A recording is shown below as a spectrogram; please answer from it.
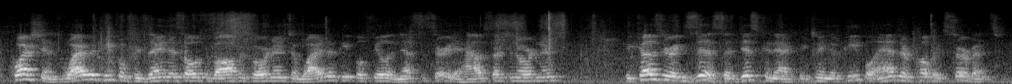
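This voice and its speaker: A man's voice: mid-range voice, creaky, darkish tone. American man reading formally, roomy distant sound. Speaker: citizen presenter at a county commissioners meeting. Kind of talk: formal public statement read from prepared text. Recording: roomy, distant microphone, faint background noise.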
